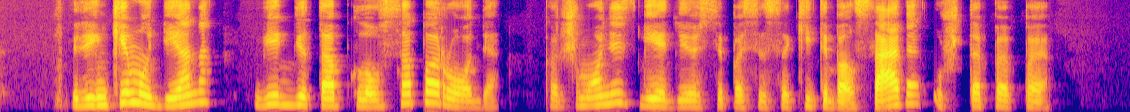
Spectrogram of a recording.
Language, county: Lithuanian, Kaunas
